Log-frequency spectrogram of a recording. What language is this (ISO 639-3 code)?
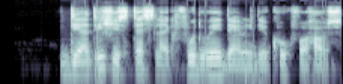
pcm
